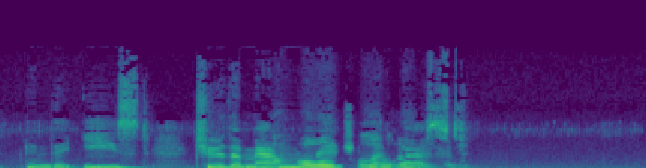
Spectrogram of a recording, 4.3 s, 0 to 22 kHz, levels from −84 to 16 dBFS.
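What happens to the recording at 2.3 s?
Around 2.3 s an echo canceller has most likely been confused by double talk: with both ends talking at once, it mistook the near talker for loudspeaker echo and attenuated everything it heard. The result is speech suppressed in double talk from 2.26 to 2.46 s, about a fifth of a second in which the voice sinks sharply, by roughly 25 dB at its deepest, before returning to full level.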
